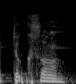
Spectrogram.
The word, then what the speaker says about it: Tucson: In Spanish, I think they say Tucson. So I say, yeah, the C is not silent, it should be pronounced.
